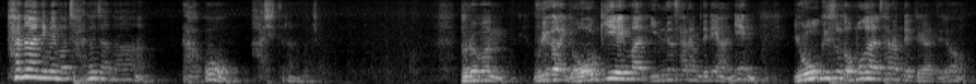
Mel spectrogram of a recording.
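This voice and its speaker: A male pastor delivering a sermon, his voice set a little high and swinging widely between loud peaks and quiet drops. He keeps asking the congregation questions and answering them himself. The sound is roomy and echoey, picked up from some distance in a church. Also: very animated, normal speed. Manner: rhetorical questions answered by himself, emphatic storytelling.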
